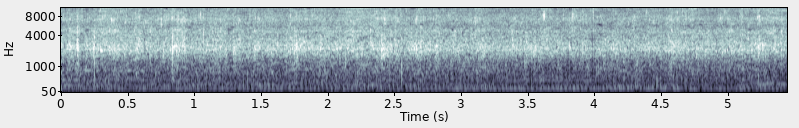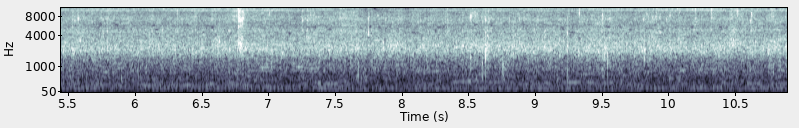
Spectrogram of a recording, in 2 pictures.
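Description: Light rain falling steadily, an even hiss with a few drop ticks, under faint distant voices.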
